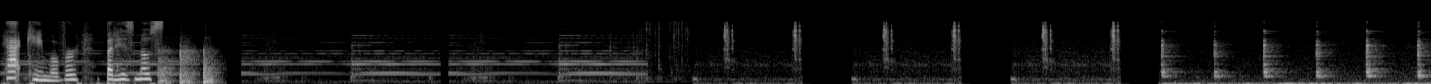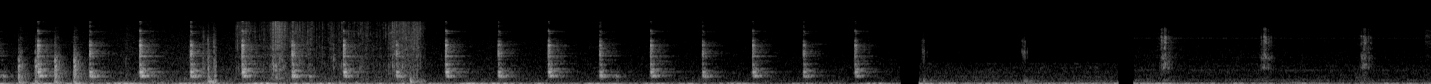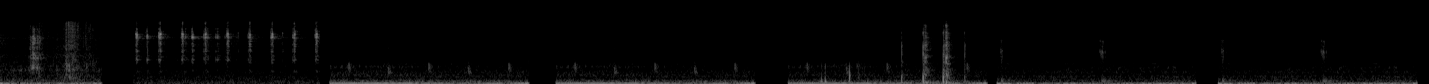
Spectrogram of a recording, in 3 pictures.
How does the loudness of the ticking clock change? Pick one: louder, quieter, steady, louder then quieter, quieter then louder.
louder then quieter.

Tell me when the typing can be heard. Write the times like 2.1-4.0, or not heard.
not heard.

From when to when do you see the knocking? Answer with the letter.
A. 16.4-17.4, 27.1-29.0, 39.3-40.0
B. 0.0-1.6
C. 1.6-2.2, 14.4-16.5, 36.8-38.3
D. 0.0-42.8
C.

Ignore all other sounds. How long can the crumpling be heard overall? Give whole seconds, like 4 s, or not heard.
4 s.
